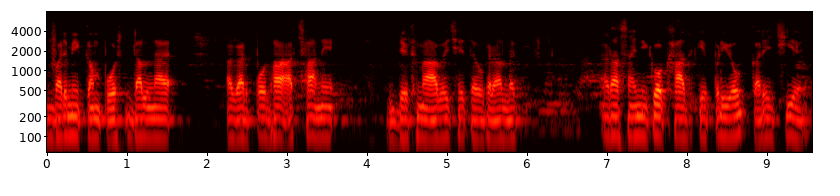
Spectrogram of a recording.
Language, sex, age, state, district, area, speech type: Maithili, male, 60+, Bihar, Madhepura, rural, spontaneous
